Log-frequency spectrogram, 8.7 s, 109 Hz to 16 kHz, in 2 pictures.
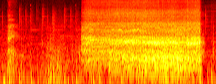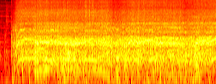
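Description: Makita MUC101D 18V cordless handy chainsaw cutting a branch into firewood lengths: the motor and chain start whining about a second and a half in, stop briefly around four seconds, then run again through another cut until near the end. The whine dips slightly in pitch as the chain bites into the wood.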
